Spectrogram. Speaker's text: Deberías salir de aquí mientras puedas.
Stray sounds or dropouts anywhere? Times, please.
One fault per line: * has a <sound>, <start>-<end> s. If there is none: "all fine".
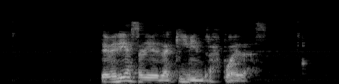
all fine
